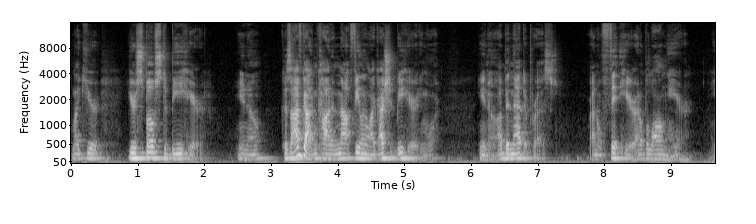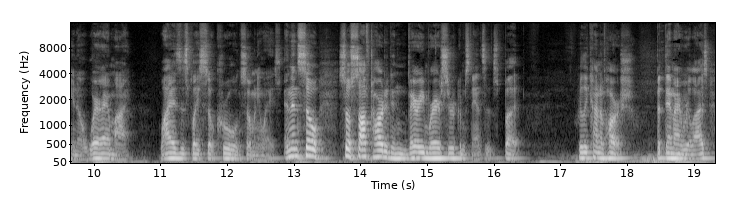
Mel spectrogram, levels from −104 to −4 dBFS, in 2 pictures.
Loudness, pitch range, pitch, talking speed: -27 LUFS, 120-135 Hz, 130 Hz, 215 wpm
